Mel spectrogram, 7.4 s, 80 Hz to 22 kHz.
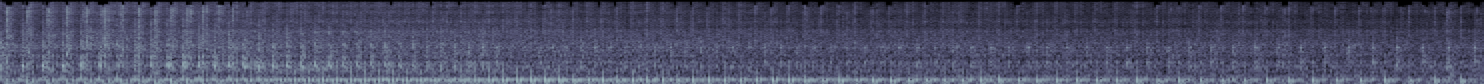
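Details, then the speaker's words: Yanmar 160 engine with a rhythmic noise: a heavy knock at every turn, about 3.5 per second, slowing as it winds down; the bearing is dead and loose, spinning in its housing; worn engine bearings. "น่าจะเป็นลูกปืนแน่นอนนะครับครับผมอ่ะนะครับก็รั่วมาแล้วนะครับสำหรับเครื่อง160นะครับปืนมันตายรู้แล้วครับว่าสาเหตุเกิดจากอะไรนะครับ"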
